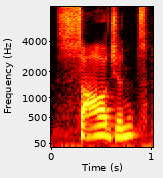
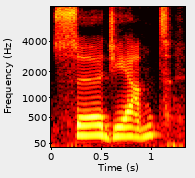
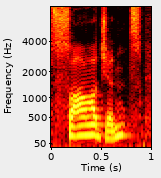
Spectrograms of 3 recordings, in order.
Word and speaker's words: sergeant: lance corporal corporal sergeant noticed the pronunciation there sergeant not sergiant but sergeant a lot of these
